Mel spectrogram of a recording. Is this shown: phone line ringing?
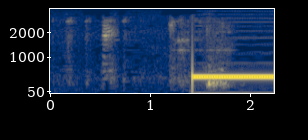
yes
